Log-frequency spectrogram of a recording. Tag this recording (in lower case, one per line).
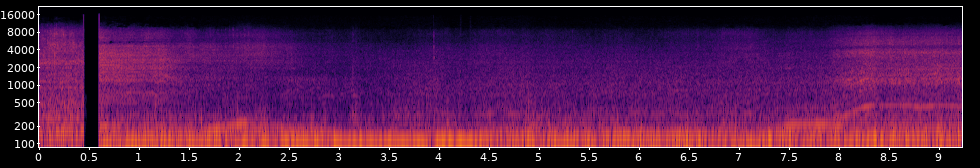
vehicle
outside, rural or natural
race car
car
